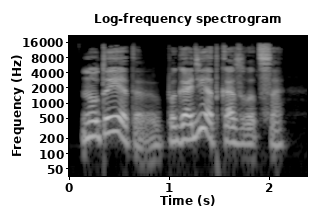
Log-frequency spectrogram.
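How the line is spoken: Doctor snorting. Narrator (Russian): хмыкнул док

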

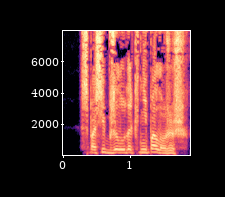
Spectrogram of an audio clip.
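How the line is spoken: Tearful shout. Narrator (Russian): крикнула Клава, тоже вытирая глаза

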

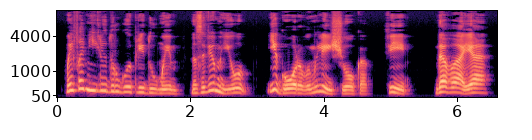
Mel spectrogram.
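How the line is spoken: Sudden laughter. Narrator (Russian): Вдруг рассмеялся канцелярист Иконников

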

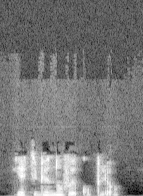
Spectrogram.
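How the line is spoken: Heartfelt promise. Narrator (Russian): проникновенным голосом пообещал

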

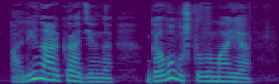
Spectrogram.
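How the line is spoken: Falsely heartfelt tone. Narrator (Russian): начал Анискин отвратительно задушевным тоном

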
